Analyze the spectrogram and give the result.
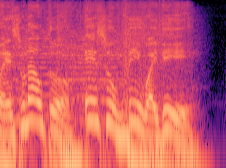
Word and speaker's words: BYD: ¿Los VID? – ¿VID? ¿No es BYD? – Nada que ver. Se escribe BYD, pero se dice BYD.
